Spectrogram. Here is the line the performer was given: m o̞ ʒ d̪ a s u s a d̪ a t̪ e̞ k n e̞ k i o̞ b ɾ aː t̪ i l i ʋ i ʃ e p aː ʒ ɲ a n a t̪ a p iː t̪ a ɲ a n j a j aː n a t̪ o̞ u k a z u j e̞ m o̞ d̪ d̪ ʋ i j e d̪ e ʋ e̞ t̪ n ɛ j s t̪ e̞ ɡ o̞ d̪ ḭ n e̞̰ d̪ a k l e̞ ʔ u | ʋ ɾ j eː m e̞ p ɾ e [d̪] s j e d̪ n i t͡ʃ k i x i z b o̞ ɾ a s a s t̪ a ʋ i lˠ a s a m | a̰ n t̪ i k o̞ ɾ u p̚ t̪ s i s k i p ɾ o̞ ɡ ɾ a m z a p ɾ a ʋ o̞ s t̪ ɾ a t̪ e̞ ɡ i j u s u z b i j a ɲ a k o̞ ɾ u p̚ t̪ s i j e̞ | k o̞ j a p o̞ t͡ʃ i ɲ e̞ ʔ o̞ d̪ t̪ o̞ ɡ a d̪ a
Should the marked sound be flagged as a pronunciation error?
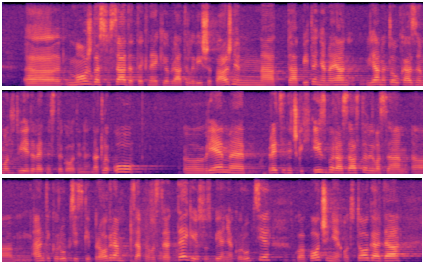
yes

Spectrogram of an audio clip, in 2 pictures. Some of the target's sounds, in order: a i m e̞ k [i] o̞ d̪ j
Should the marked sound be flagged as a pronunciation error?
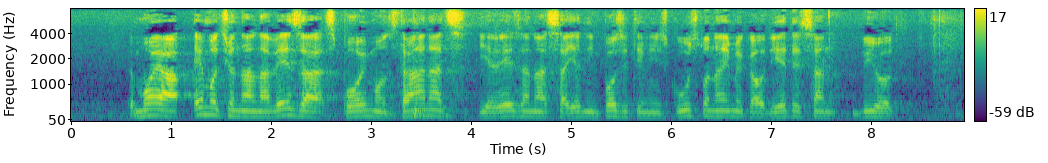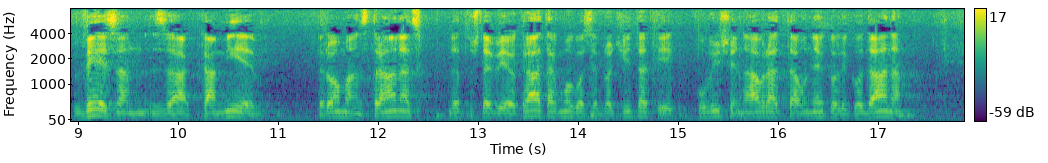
yes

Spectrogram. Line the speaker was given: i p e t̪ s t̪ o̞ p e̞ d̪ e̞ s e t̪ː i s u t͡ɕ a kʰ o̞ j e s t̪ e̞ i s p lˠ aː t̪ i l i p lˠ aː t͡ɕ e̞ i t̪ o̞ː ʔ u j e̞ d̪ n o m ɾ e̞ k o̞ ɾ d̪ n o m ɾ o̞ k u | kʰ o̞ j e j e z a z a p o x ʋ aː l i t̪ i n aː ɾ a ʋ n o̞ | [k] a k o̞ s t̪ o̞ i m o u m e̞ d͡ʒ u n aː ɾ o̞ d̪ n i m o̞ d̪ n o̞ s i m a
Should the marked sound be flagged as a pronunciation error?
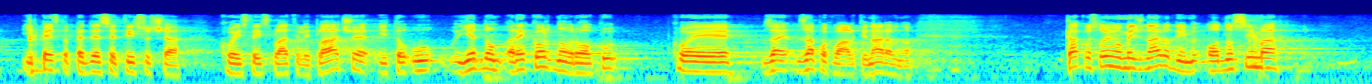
no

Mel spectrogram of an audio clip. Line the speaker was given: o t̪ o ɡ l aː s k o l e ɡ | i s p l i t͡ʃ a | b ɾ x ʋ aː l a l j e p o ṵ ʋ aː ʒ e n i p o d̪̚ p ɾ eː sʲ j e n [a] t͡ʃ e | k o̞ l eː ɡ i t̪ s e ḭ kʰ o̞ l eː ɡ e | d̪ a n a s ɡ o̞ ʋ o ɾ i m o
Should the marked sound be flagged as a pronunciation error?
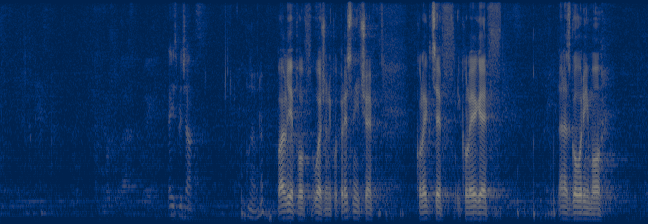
yes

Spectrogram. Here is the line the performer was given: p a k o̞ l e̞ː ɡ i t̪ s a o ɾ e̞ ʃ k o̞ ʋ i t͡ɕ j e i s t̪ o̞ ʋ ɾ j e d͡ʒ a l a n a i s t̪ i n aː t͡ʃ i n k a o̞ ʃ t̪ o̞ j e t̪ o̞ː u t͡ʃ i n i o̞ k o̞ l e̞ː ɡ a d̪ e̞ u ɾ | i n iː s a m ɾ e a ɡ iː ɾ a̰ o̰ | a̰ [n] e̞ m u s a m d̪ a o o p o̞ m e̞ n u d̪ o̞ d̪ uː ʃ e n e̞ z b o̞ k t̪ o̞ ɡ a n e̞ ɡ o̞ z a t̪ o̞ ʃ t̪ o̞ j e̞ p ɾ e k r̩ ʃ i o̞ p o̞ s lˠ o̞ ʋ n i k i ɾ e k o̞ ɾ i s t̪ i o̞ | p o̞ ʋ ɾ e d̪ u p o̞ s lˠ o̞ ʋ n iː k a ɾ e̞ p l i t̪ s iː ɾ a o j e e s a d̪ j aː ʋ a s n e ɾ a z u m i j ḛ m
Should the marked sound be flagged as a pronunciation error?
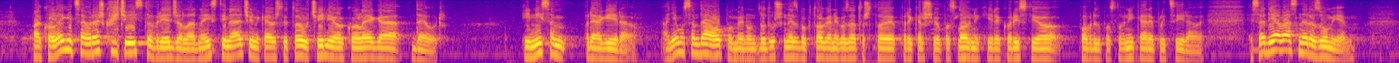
yes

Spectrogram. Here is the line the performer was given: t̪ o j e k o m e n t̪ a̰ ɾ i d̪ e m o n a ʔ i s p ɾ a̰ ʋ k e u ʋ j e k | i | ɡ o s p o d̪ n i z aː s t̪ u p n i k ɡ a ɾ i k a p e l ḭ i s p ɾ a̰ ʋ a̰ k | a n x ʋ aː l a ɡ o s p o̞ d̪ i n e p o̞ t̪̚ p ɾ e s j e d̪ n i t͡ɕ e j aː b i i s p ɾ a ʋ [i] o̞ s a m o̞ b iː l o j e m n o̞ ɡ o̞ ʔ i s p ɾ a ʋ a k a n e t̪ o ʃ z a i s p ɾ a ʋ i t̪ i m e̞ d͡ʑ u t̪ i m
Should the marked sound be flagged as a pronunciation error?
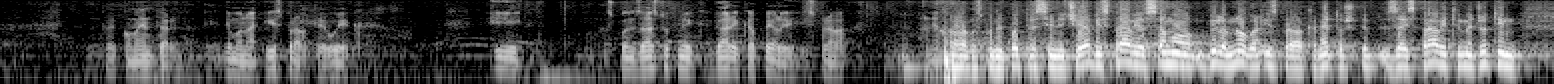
no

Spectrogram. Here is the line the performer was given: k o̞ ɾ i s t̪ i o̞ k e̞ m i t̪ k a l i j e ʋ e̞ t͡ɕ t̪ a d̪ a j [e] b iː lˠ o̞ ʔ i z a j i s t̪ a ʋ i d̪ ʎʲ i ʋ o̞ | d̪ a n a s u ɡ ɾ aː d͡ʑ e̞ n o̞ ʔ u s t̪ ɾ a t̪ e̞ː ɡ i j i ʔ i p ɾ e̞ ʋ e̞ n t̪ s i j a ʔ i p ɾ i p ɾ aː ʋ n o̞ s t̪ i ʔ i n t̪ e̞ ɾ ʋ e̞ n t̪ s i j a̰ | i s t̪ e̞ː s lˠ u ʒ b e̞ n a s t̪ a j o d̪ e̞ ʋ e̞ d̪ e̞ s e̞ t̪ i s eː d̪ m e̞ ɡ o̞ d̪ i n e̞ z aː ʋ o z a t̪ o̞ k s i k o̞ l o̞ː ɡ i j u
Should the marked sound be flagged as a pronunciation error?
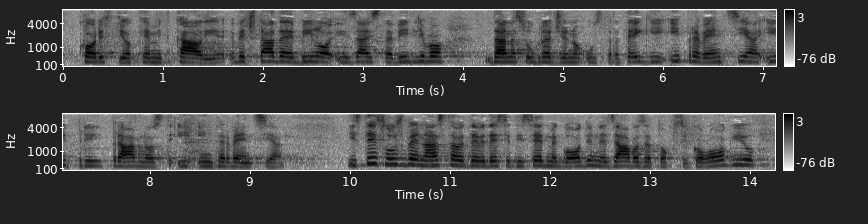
no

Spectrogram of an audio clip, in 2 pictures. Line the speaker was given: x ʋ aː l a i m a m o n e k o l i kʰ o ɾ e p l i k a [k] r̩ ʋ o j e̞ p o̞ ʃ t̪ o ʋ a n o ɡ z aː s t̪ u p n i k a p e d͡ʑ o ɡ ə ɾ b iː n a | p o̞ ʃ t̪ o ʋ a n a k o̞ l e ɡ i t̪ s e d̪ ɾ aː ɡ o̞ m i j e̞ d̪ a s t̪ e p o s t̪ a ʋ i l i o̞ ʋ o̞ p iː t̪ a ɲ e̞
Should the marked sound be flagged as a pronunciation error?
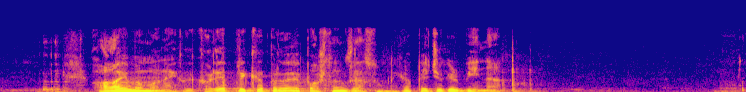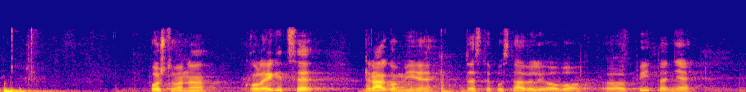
yes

